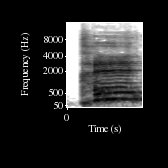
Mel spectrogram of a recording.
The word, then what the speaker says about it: très: Très bien. Très avec un S qui ne se prononce pas.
